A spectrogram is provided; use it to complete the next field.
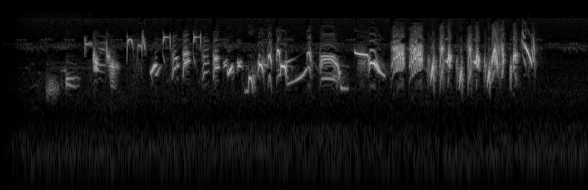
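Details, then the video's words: A bobolink, a Vermont priority bird, sings a bubbling, jangling song for about five seconds: a rapid tumble of tinkling, metallic notes that sounds like several different birds at once. "When you listen to the bobolink, you think you're hearing a few different birds there."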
